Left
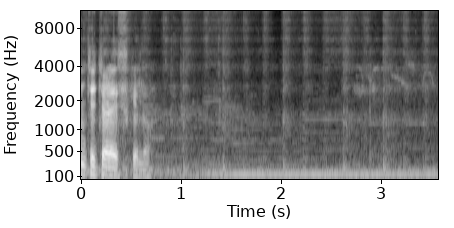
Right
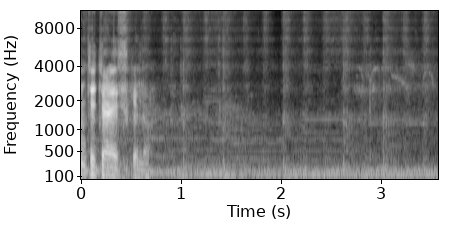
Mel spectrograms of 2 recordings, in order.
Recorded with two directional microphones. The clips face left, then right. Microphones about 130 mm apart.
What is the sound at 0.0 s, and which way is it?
Speech, 20° left (ahead or behind).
